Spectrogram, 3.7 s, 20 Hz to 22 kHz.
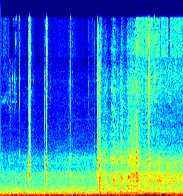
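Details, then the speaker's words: Ford Fiesta 1.6 Sport automatic 2011, 81,000 km: key click then engine catches immediately without long cranking, settles to even idle; healthy start, no sign of weak battery or starter problem. "pada saat kita start mobil pastikan bahwa nyalanya itu jereng ya jadi langsung top chair nyala"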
